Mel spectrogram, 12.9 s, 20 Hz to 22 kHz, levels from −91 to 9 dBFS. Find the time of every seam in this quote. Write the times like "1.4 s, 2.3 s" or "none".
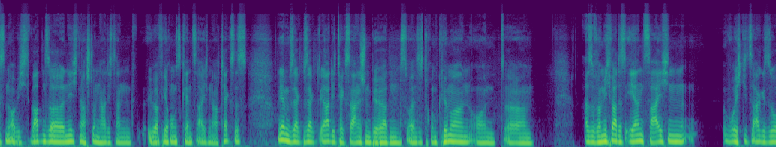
1.4 s, 5.1 s

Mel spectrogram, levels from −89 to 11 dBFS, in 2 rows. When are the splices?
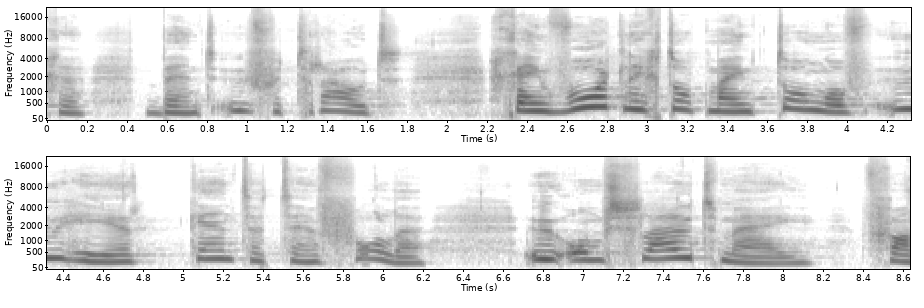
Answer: none

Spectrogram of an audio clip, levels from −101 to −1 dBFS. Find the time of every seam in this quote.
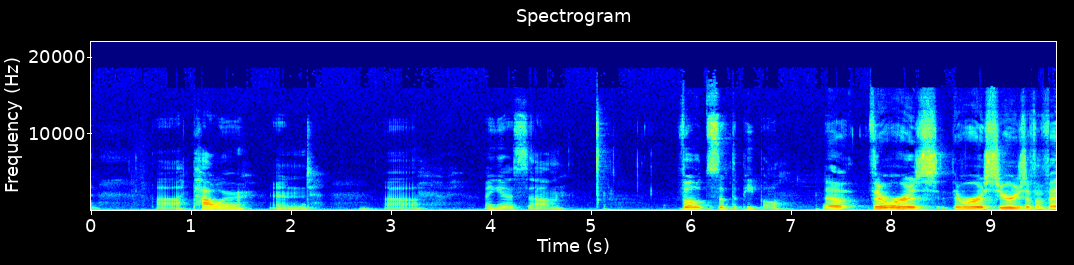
none

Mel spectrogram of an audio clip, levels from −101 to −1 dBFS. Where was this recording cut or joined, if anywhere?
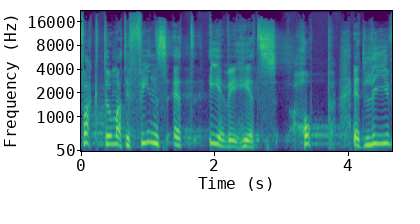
1.8 s

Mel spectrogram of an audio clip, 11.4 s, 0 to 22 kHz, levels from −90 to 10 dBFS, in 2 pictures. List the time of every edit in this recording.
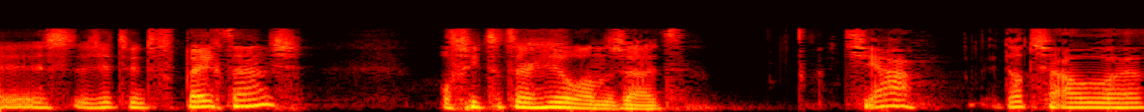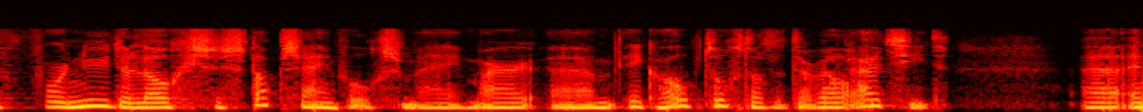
10.0 s

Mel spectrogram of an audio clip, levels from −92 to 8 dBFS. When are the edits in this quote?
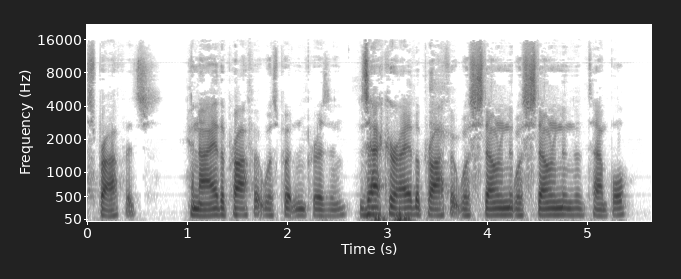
2.6 s, 4.2 s

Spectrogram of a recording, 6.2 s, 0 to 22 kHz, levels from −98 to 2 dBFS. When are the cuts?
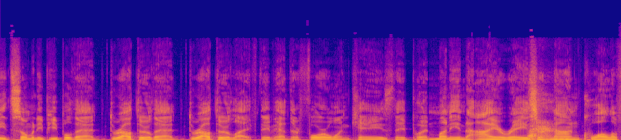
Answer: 1.5 s, 4.3 s

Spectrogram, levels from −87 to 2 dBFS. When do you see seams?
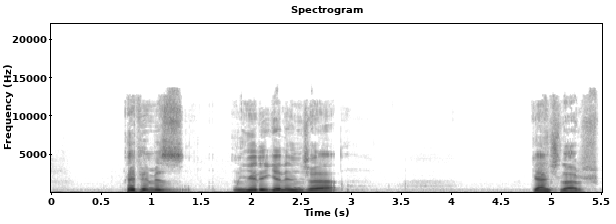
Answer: none

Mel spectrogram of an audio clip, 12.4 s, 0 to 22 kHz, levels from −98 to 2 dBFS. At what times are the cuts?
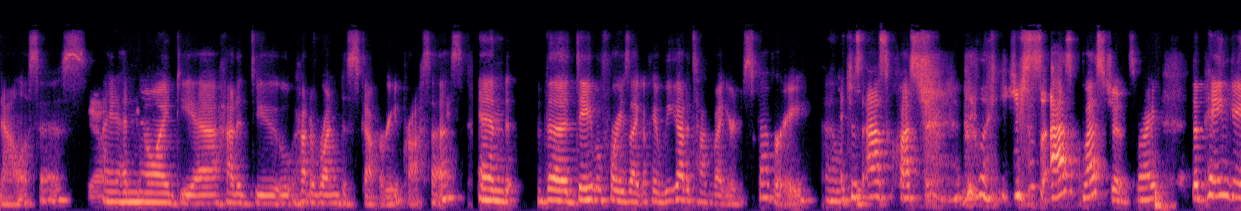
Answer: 8.4 s

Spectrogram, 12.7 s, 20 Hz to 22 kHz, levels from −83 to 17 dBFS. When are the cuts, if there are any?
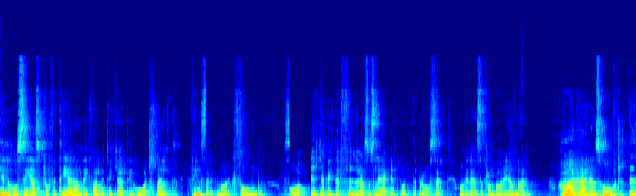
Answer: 3.6 s, 4.1 s, 7.4 s, 8.4 s

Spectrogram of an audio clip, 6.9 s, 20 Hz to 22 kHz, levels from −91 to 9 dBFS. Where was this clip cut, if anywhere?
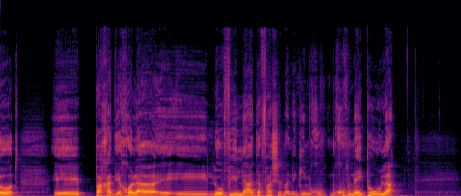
none

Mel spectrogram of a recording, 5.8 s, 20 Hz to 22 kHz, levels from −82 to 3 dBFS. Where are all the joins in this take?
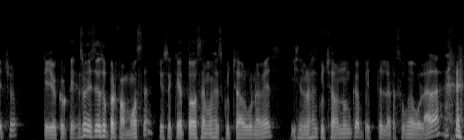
1.9 s, 3.6 s, 4.5 s

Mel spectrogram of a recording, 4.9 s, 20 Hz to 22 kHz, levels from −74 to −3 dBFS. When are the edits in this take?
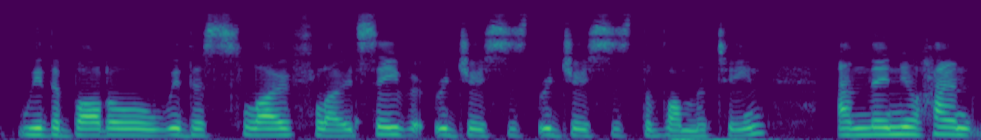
1.8 s, 2.7 s

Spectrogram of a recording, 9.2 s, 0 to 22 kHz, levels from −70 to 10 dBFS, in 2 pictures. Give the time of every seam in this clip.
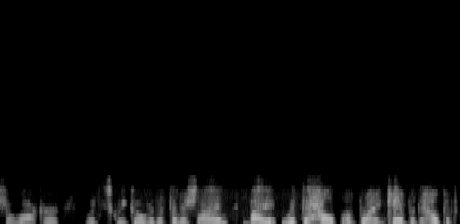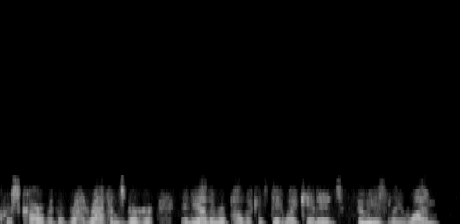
2.4 s, 5.2 s, 8.1 s

